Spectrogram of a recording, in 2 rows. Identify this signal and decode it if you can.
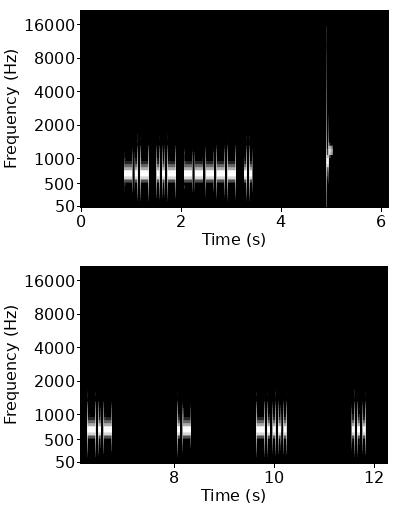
Morse code, heard as a keyed tone, about 22 wpm, spaced as for 9 wpm, 700 Hz. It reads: KU0I KA6S
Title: USA Call Signs - 4 Characters - 8x Character Spacing - 22wpm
